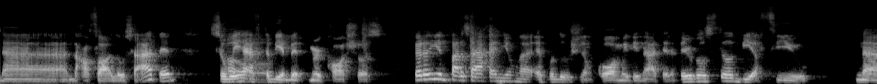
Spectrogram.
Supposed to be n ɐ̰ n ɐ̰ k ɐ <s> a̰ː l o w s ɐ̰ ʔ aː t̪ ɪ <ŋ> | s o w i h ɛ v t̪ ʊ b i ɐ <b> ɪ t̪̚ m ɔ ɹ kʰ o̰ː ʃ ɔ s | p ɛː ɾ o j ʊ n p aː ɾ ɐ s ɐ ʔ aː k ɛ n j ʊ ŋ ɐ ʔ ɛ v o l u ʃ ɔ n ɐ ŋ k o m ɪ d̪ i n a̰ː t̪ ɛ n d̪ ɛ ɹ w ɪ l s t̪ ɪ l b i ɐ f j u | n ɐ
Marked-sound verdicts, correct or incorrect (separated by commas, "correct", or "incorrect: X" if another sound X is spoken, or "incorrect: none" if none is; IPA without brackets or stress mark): incorrect: f, incorrect: n, correct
